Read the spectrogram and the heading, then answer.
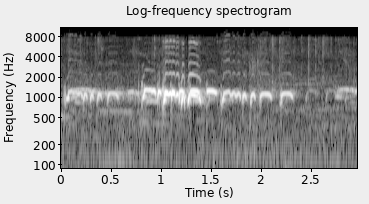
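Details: Local zebra dove with a loud voice, kept to lure other zebra doves into calling back; soft trilled coos build into a louder burst of quick accented notes, then fade into a quieter rolling tail.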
